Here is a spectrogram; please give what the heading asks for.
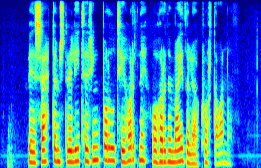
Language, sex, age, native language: Icelandic, female, 20-29, Icelandic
